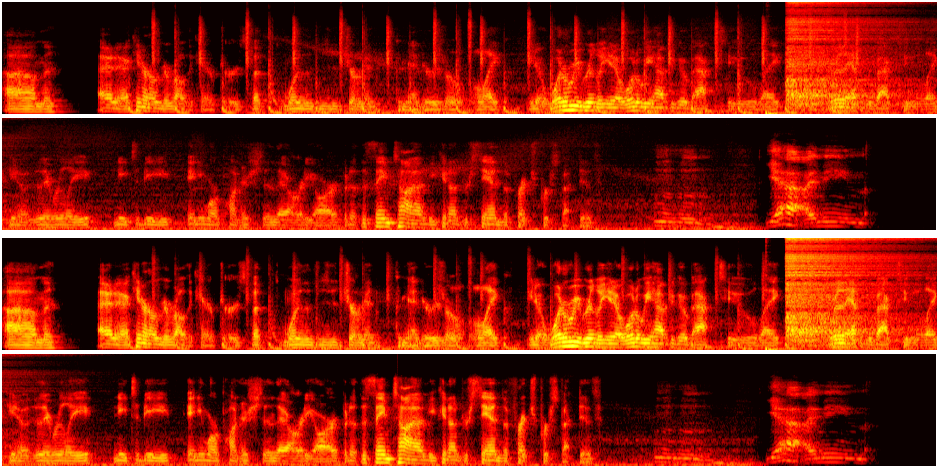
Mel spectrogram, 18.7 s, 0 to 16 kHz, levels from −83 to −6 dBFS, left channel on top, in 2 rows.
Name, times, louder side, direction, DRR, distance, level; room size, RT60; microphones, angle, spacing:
voice 1, 0.0-0.6 1.0-7.9 8.2-15.3, right 4 dB, 50° right, 0.5 m, -32 dB
sound 1, 1.3-8.6, left 3 dB, 20° left, 0.4 m, -41 dB
sound 2, 2.4-16.9, equal, 90° left, 2.1 m, -48 dB
sound 3, 7.6-9.7, right 7 dB, 85° right, 1.2 m, -28 dB
voice 2, 15.9-18.0, left 3 dB, 65° left, 1.8 m, -40 dB
7.8 x 6.1 x 5.0 m
head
